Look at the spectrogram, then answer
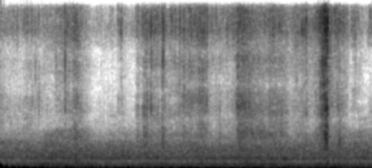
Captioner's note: leaves rustling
